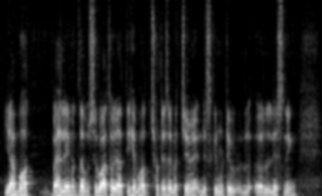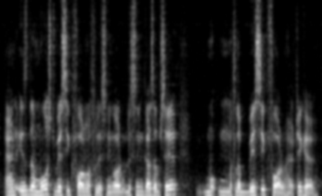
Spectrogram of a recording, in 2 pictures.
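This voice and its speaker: A man from India, teaching an exam-prep lesson. He reads English definitions slowly and explains them in Hindi, with many fillers and restarts. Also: medium pitch, fairly even intonation, a little mellow. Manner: many fillers, repeats words.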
